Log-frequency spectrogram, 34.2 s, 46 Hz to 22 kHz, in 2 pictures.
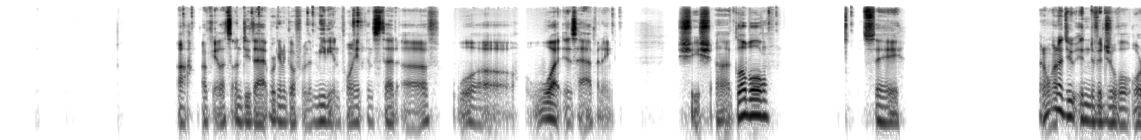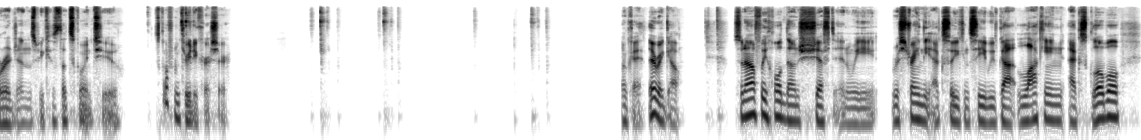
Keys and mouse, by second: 3.8 click, 5.3 s, 9.3 right click, 14.0-19.0 drag, 19.0-22.8 middle drag, 19.8 s.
